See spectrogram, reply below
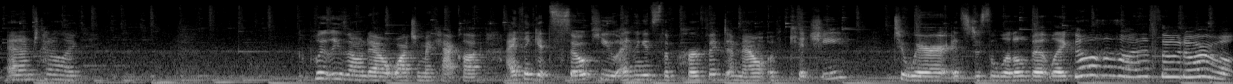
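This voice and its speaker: A young woman with a stuffy, sniffly cold, chatting casually and gushing about her monthly favorites at home. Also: mid-range voice. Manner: chatty and gushing, with many fillers. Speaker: beauty vlogger. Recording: roomy echo with music behind.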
